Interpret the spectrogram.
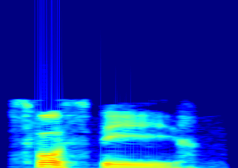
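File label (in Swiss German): "fassbier", Bas Rhin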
